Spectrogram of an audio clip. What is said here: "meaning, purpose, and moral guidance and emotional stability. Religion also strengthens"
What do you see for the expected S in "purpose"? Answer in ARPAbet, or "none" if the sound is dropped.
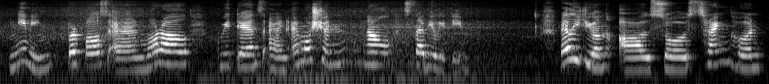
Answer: S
